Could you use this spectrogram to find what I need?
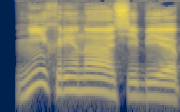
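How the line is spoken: Drawn-out. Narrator (Russian): протянул Валера

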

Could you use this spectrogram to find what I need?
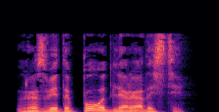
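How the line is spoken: Hoarse grumble. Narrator (Russian): хрипло проворчал, наконец, Константин

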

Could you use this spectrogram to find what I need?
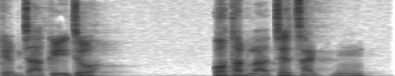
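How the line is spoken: Harsh, stressed voice. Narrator (Vietnamese): Ông gằn giọng

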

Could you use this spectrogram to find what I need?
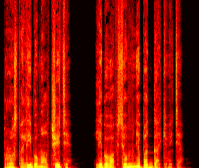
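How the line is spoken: Whispered reply. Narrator (Russian): также шепотом ответил Эмер

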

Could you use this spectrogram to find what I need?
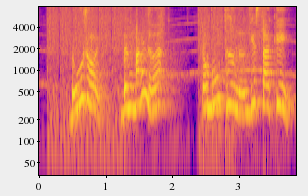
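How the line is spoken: Shouted. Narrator (Vietnamese): Tôi hét lên

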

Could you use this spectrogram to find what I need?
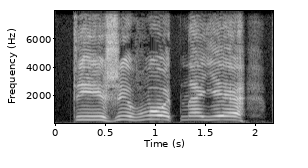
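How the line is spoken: Hoarse wheeze, two voices. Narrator (Russian): прохрипел Унах и Клосп

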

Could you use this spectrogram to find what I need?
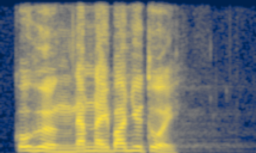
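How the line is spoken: Domineering boss's voice. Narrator (Vietnamese): Anh ta cất giọng đúng của một ông chủ hét ra lửa của Bành gia

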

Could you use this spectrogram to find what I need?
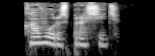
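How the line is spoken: Sighing. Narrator (Russian): вздохнул Грегори

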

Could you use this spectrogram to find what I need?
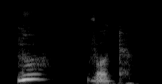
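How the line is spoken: Dejected, sinking voice. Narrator (Russian): говорит упавшим голосом

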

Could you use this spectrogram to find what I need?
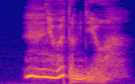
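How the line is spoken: Sighing. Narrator (Russian): вздохнул он

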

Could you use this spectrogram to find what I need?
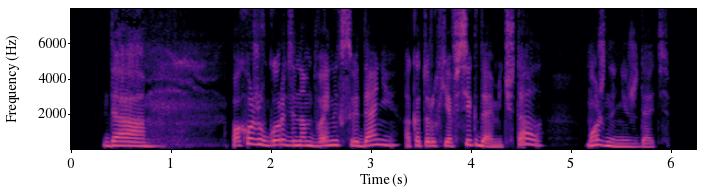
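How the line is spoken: Sighing. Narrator (Russian): вздохнула

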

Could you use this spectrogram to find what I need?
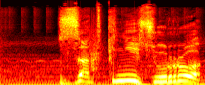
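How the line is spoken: Shouting. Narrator (Russian): Закричал Илларионов

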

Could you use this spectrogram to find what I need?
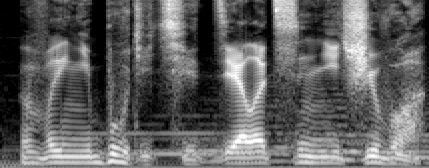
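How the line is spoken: Hiss. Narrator (Russian): прошипел декан их факультета

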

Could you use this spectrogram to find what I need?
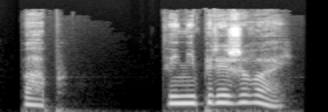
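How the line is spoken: Soft plea, forcing a smile. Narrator (Russian): мягко попросила, стараясь улыбнуться

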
